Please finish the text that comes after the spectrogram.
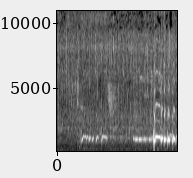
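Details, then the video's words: Local Indonesian zebra dove in full song, used to prompt other zebra doves to sing: two bursts of rapid, rolling cooing notes at a steady mid pitch, the second louder and opening with a sharp knock. "PERKUTUT LOKAL GACOR INI PALING BANYAK DICARI UNTUK PANCINGAN"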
